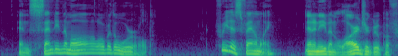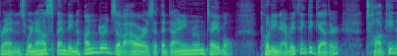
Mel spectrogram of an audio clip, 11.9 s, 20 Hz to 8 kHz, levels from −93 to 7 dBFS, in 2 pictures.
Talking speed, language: 155 wpm, English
